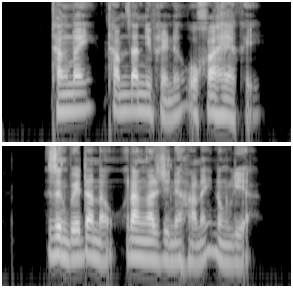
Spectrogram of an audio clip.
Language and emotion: Bodo, sad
